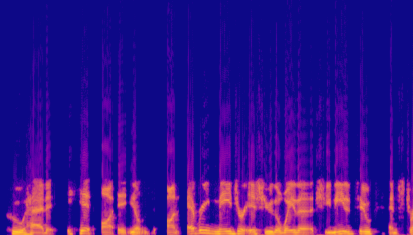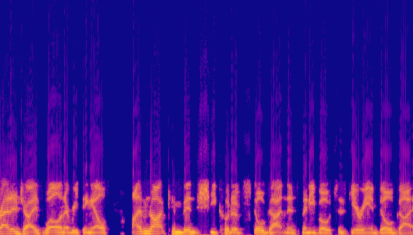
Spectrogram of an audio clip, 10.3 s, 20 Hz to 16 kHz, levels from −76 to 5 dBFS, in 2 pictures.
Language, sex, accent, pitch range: English, male, American, 115-145 Hz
